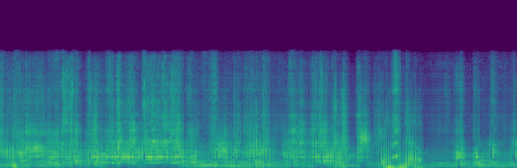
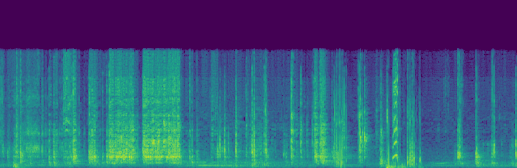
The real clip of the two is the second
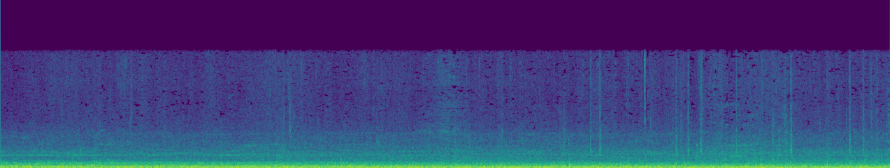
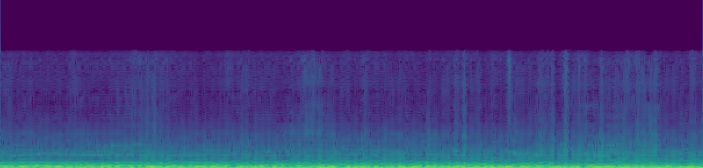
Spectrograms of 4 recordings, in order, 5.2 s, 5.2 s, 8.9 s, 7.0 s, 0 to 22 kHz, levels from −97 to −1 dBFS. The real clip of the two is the first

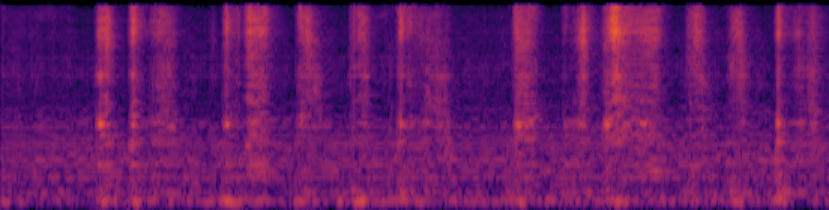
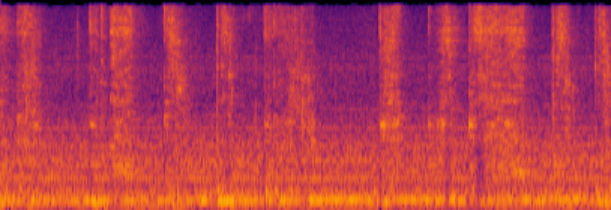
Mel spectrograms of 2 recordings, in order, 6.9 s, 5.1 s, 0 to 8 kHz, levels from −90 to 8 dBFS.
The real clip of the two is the second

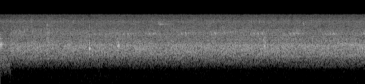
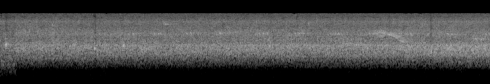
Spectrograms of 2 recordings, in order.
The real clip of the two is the first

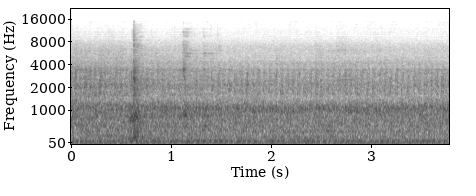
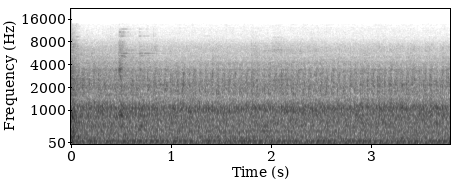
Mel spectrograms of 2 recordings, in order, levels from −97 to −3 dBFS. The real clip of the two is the second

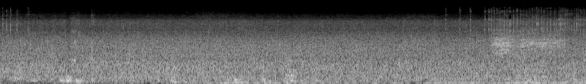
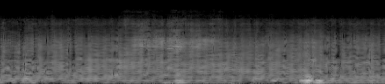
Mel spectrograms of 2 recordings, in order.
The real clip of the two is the first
